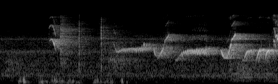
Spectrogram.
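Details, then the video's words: Bornean white-rumped shama, a West Kalimantan champion, gives short clicks followed by clear stepped whistles, with faint low thumps early on. "Video Burung Murai Batu Borneo Juara Di KalBar"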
